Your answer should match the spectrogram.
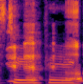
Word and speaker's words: TTRPG: Yeah, Tater Pig actually began as on Twitter, I saw, you know, another person who's, you know, pronouncing TTRPG as Tater Pig. – Oh! – Oh my gosh! – Oh, I didn't even get that! – TTRPG is Tater Pig.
